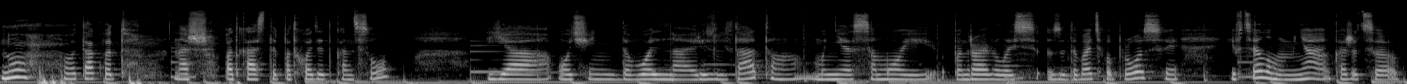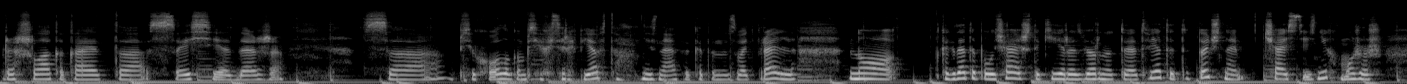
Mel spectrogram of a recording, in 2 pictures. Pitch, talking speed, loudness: 230 Hz, 110 wpm, -26 LUFS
